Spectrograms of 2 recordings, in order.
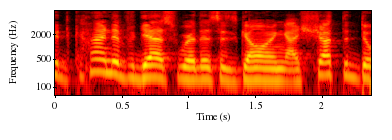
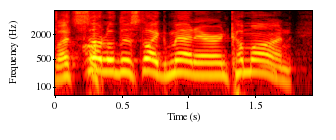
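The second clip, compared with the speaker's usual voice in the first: loud, high-pitched angry scream; 6 semitones higher, 7 dB louder than usual. Retelling how a man came back screaming at him, wanting to fight: imitating angry screaming. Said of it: "screaming at me, like again angry".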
